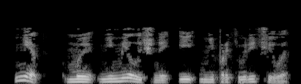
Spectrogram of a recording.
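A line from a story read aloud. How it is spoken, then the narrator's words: Plain. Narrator (Russian): ответил он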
